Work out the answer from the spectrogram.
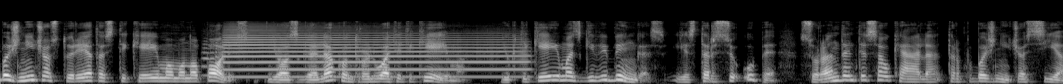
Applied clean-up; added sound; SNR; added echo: none; Trumpet; 3 dB; none.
